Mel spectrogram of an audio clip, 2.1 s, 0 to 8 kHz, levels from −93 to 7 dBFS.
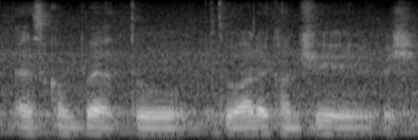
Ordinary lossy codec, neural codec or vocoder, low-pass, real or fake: none; none; none; real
